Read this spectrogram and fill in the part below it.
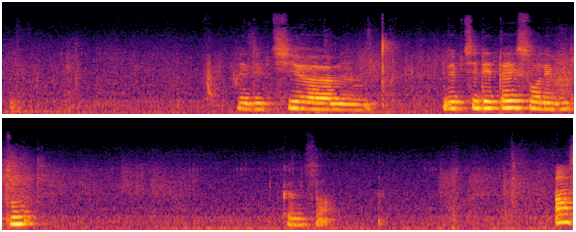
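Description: Fabric rustles as a shirt is handled.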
